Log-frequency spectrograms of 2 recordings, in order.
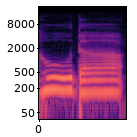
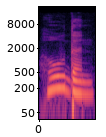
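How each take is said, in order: First: The word ends with a long a vowel. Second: The word ends with an n sound. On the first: The reader stops after this word. "अगर हम यहाँ वक्फ करते तो हम इसको पढ़ते एक ज़बर के साथ अलिफ पढ़ा जाता" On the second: The reading continues into the next word. "लेकिन हमने वक्फ नहीं किया, हुदन पढ़ा"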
